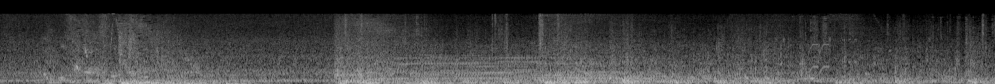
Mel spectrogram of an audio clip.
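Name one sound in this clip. A vehicle engine rumbles and roars.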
